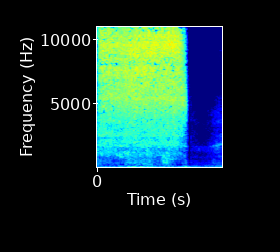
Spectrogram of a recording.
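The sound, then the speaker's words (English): A shower, just turned on with a roughly 65-35 hot to cold mix, sprays in a steady, bright hiss of rushing water for over a second, then cuts off abruptly into near silence. “in this shower, I had the choice”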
